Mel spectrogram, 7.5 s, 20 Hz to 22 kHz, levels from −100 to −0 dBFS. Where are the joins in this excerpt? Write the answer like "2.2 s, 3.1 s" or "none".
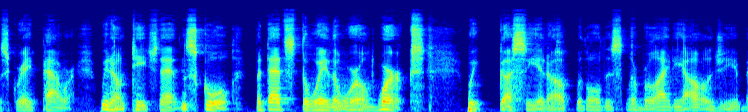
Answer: none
